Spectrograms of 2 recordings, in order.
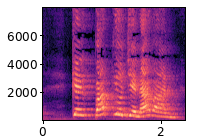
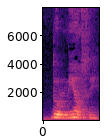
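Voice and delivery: ordinary delivery, nothing marked

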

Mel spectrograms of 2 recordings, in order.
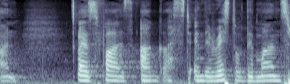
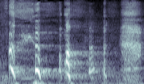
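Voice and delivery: high breathless cackle; lunatic laugh. Real, not acted. Showing how she goes zero to lunatic, wild high laugh. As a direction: laugh like you've lost it. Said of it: "from zero to lunatic".

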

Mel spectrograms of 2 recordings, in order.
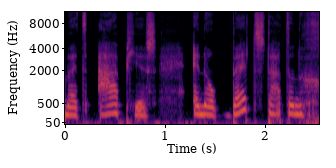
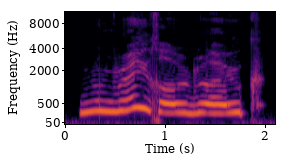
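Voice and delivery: very slow and louder, words through foam; mouth full of toothpaste; 4 semitones higher, 6 dB louder, much slower than usual. Acted. Boy brushing teeth answers grandma, mouth full of foam. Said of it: "met zijn mond vol schuim van de tandpasta".

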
